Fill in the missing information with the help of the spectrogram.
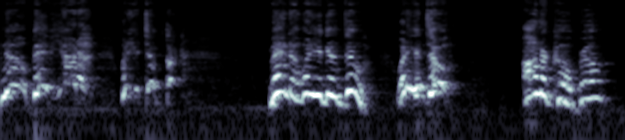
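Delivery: high, loud pleading yell. Retold or imitated. Fan yelling at the TV over Baby Yoda, high loud yell. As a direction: scream at the screen in alarm. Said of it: "I'm yelling at the T V".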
